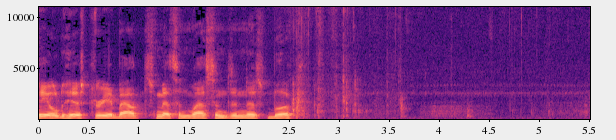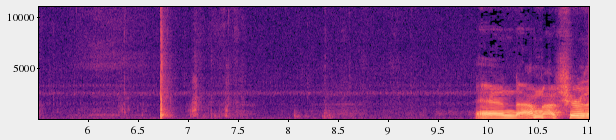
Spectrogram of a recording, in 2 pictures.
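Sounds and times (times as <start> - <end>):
book rustling: 2.5 - 3.8.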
